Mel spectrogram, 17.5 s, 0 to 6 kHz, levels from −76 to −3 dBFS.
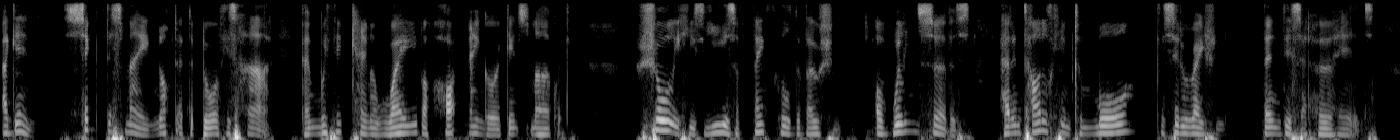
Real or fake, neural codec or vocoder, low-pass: fake; codec, 16 kHz, 4 kbps, X-Codec, HuBERT features, trained on general audio; 5.4 kHz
